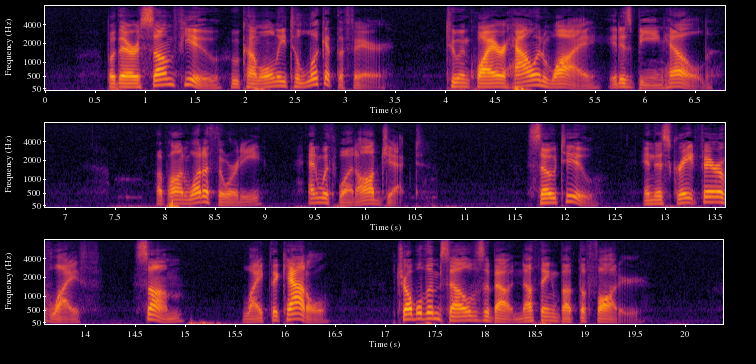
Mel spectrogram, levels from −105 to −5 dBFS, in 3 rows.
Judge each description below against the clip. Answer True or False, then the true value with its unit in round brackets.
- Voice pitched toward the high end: False (135 Hz)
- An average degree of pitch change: False (5.9 semitones)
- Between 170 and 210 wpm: False (140 wpm)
